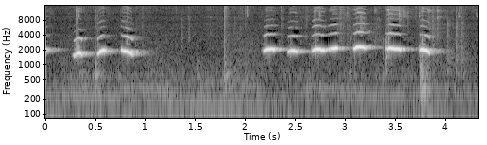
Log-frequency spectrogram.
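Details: Cockatiel song from a pet bird: a few ringing whistles with one dipping lower, a quiet gap with a faint click, then a steady string of six or seven bright whistled notes.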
